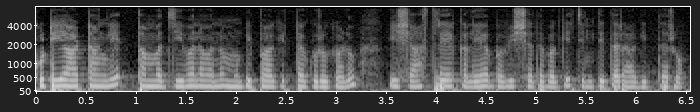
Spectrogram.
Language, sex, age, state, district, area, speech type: Kannada, female, 30-45, Karnataka, Chitradurga, urban, read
